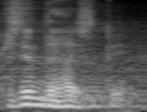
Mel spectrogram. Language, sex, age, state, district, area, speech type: Sanskrit, male, 60+, Karnataka, Dharwad, rural, spontaneous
